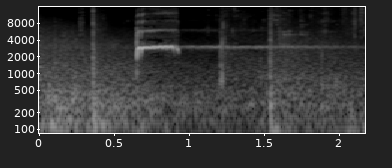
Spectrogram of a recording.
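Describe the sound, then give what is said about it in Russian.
An ice hockey coach's whistle gives one short, loud, shrill blast that rings out briefly during team practice in an ice arena, with a few scattered sharp knocks and thuds before and after. “Тарасов поднимает взгляд на Валеру, берет в рот свисток”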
